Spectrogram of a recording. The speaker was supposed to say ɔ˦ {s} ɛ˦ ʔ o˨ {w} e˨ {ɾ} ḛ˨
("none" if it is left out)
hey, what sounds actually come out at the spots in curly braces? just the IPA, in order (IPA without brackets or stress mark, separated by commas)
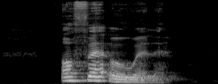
f, w, l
